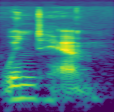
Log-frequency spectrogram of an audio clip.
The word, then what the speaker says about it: Windham: So they got the internship, and then they got on this case representing Brooke Windham, who's Wyndham.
